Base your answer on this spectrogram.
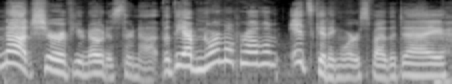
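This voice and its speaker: A woman performs a put-on character voice at a moderate pace, with very wide pitch swings. The recording is very clean, with a silent background. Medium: game stream. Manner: breezy, joking.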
